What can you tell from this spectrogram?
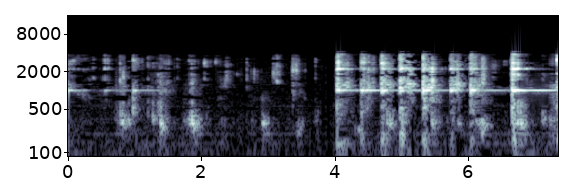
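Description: Eating sounds: a spoon clicking and scraping against a plate, with chewing clicks. The clicks are irregular, sparse and quiet at first, then denser and louder from about four seconds in, with a faint steady tone under them.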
